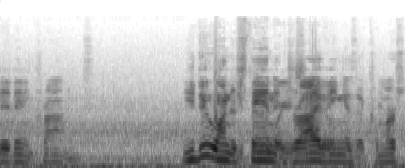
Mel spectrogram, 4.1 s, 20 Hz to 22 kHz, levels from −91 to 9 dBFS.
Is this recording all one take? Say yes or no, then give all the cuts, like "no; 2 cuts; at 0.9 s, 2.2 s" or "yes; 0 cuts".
yes; 0 cuts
